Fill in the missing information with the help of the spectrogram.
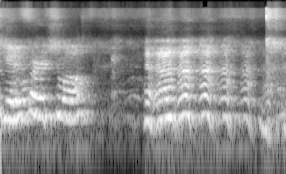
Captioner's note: laughter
